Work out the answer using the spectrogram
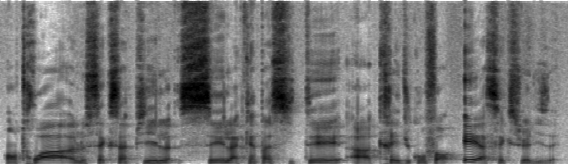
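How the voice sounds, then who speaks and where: A man's voice: a little high, big pitch swings, measured pace, vocal fry, darkish tone. Casual, chatty male seduction coach. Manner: loose and chatty, frequent filler words and restarts. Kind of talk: casual advice monologue to camera.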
